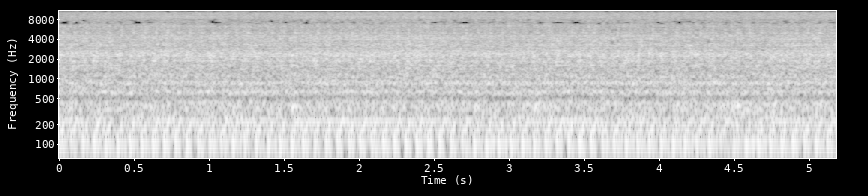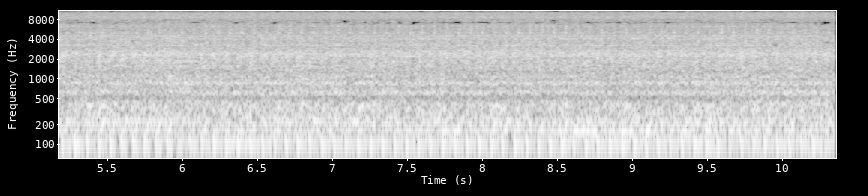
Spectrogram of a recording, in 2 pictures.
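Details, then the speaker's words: Yamaha X-Ride fuel-injected Blue Core scooter after throttle body cleaning and scanner reset: even, steady idle at about three beats a second, no misses, hunting or stalling; idle neither too high nor too low. "Oke sudah selesai oke Ini hasilnya Nah ya stasioner sip untuk stasionernya jangan terlalu tinggi jangan juga terlalu rendah"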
